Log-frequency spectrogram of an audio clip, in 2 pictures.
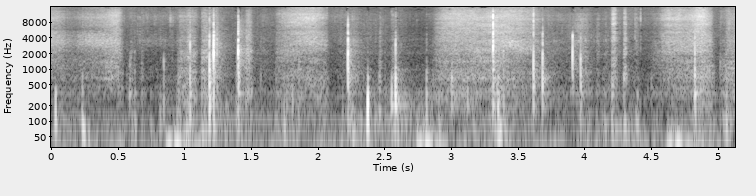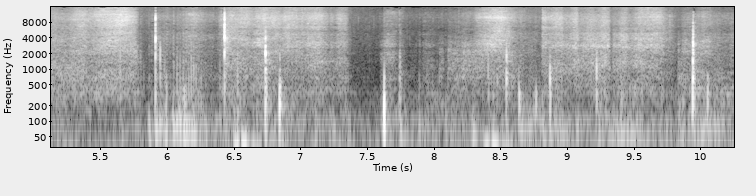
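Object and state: Paper flour bag.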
